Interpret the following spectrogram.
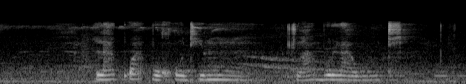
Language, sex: Tswana, female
